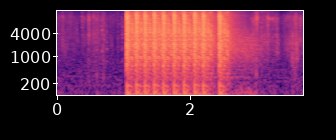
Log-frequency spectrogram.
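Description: A rifle fires a rapid burst of shots at close range.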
